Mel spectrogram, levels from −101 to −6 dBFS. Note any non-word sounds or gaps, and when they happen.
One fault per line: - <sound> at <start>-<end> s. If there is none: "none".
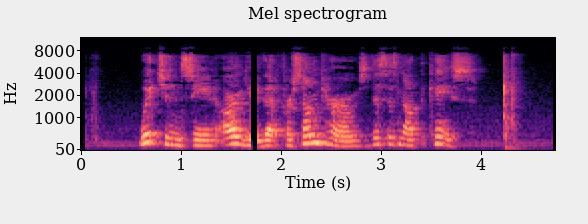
- dropout at 1.7-1.8 s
